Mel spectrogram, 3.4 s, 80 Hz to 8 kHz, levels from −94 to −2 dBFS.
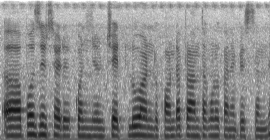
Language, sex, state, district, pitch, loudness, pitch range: Telugu, female, Andhra Pradesh, Annamaya, 175 Hz, -18 LUFS, 165-180 Hz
